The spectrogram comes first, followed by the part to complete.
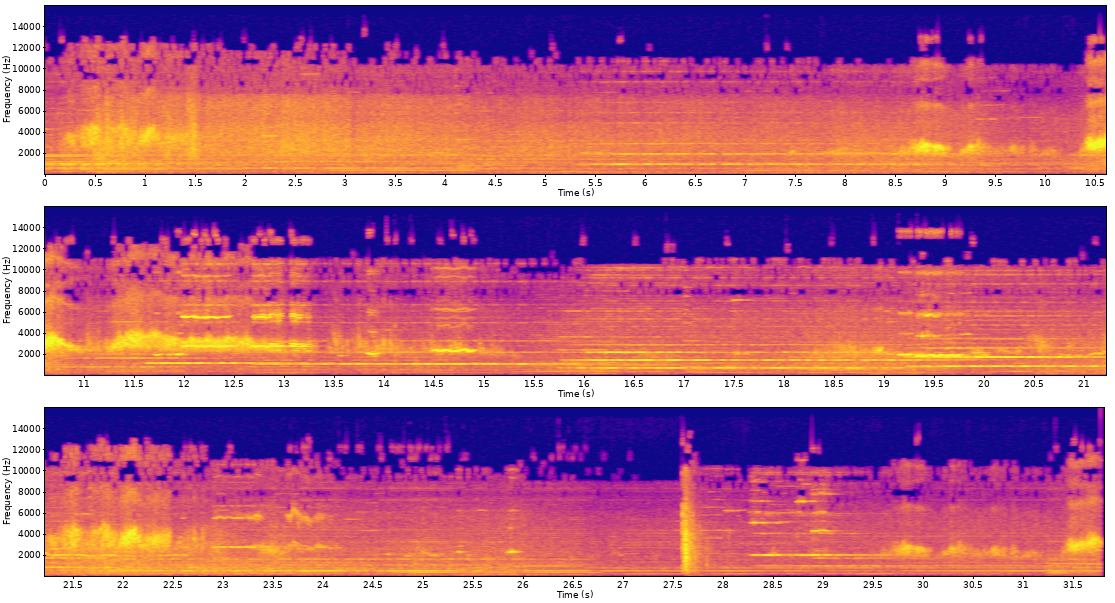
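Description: Eerie dramatic score of long held notes that change pitch every second or two, over a steady rushing noise. One sharp click sounds near the end.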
